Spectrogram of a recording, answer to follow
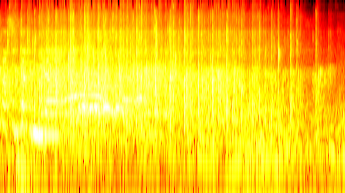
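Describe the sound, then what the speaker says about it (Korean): A packed hall of party members and veterans applauds after a speech by the National Assembly Speaker, loud at first and then thinning into scattered claps as it fades. "귀한 말씀 해주신 이주영 국회의장님께 다시 한번 큰 박수 부탁드립니다"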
